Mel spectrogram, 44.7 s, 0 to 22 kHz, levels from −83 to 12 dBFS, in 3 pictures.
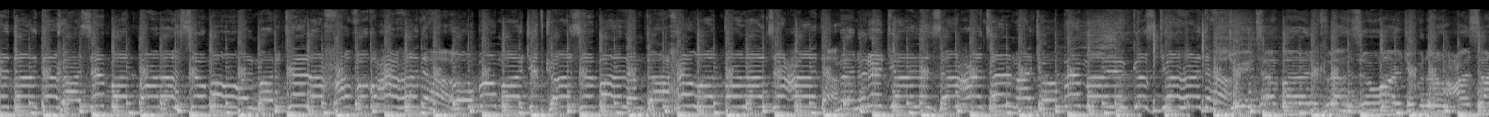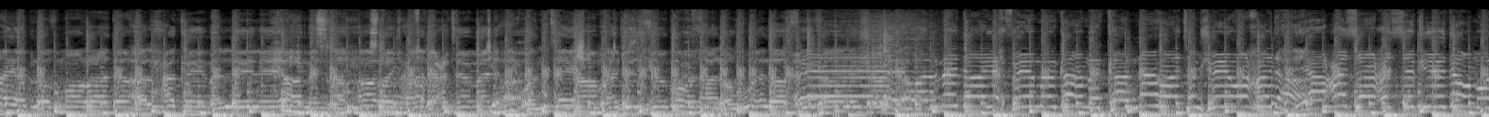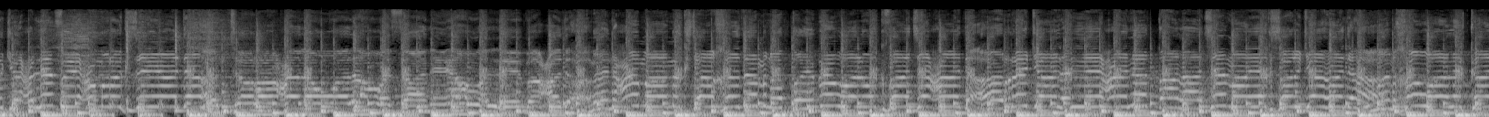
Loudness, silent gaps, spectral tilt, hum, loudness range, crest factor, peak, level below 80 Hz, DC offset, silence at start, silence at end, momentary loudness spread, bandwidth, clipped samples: -13 LUFS; none; -6 dB/octave; none; 1 LU; 12 dB; 0 dBFS; -16 dBFS; under 0.1%; 0 s; 0 s; 2 LU; 16 kHz; under 0.1%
